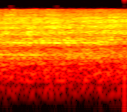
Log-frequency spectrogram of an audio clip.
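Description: An airplane flies low over a home beside an airport, a loud, steady jet roar filling the whole moment with no voices.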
